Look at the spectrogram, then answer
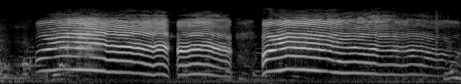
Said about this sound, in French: Vous venez de le piquer là et il crie. Ça fait mal.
